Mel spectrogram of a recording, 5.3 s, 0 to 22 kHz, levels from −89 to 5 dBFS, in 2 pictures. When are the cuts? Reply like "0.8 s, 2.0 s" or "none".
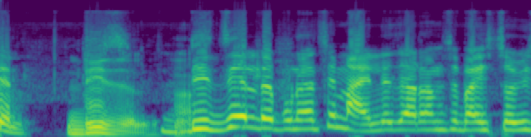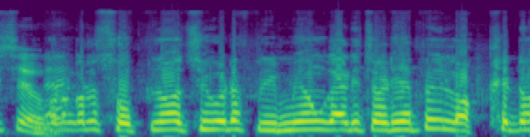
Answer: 2.9 s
